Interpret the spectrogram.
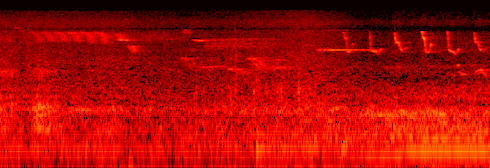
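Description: Near silence: faint room tone with distant birds chirping, a short high trill about a second in and a run of quick, high, down-sliding chirps in the second half.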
